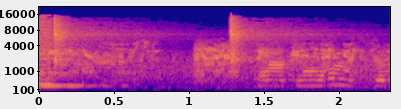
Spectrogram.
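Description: Dance music breaks off at the start and the sound drops away briefly. From about a second in come indistinct voices talking, with no clear words.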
